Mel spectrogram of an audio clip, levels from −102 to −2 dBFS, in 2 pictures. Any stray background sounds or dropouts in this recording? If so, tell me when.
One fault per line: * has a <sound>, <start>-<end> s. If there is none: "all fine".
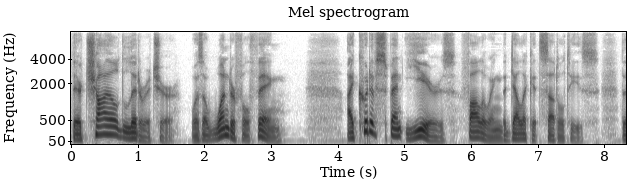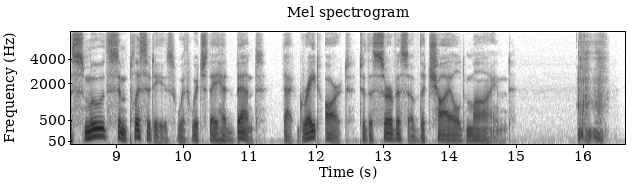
* has a sniff, 15.9-16.4 s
